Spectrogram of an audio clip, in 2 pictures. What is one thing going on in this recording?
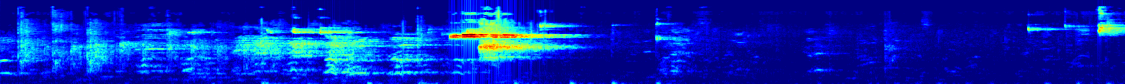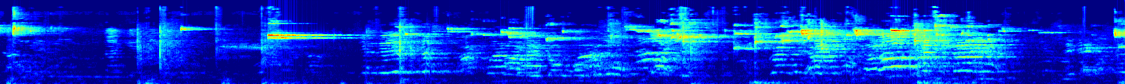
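A crowd of spectators calls out and chatters in a large echoing gym.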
